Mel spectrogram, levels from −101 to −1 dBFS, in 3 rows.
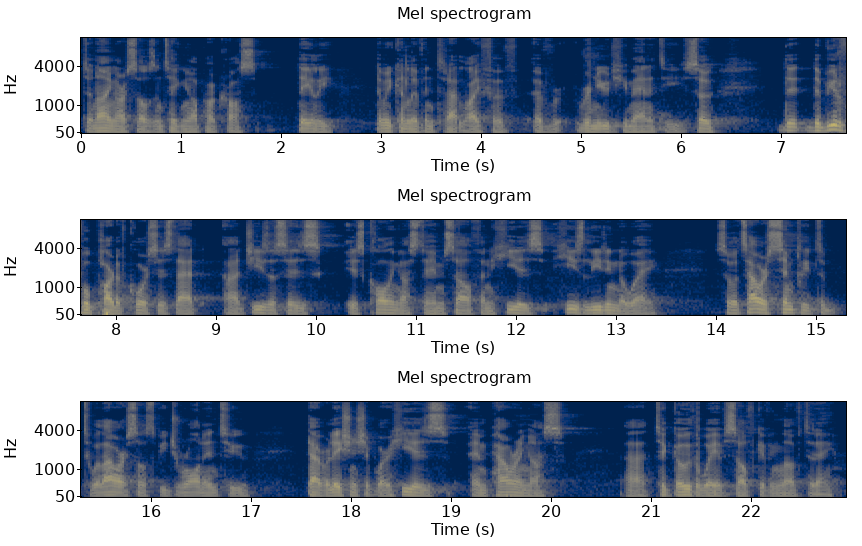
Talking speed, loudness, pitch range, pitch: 190 wpm, -40 LUFS, 90-100 Hz, 95 Hz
